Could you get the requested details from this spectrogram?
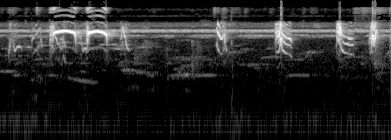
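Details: Ciblek lure sound for forest bird-luring: two sharp arched high chirps, then scattered short buzzy notes spaced about half a second apart, with a faint constant high whine behind.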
